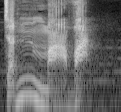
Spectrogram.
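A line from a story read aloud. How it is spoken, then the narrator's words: Harsh, gritted voice. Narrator (Vietnamese): Lão Năm gằn giọng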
